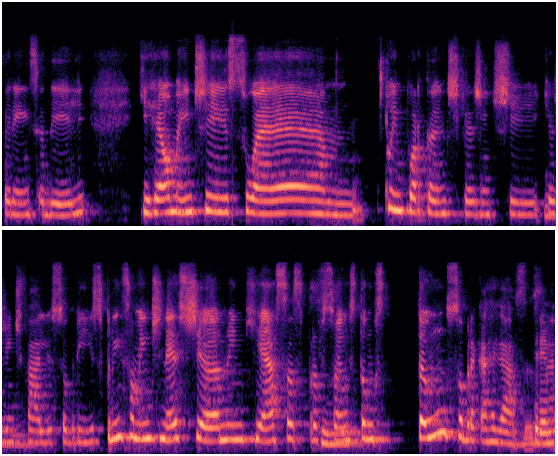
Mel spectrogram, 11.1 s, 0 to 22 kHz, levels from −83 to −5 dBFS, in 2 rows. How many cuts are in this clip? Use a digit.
1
